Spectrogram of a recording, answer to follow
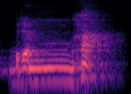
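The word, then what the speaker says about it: ब्रह्म: That's why When we write H plus Ma, actually it is Hma, but in pronunciation it becomes Brahma, Mha.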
